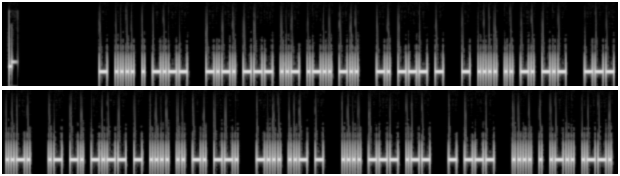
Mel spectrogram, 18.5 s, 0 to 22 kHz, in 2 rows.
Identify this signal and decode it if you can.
Morse code, heard as a keyed tone, about 30 wpm, 700 Hz. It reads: THEY COULD NOT THINK OF ANYTHING BUT HOW TO HELP
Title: Sentences from Top 1000 Words 30wpm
